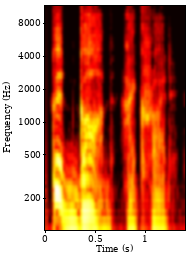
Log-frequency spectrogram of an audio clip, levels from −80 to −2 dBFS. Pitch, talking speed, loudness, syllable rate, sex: 120 Hz, 170 wpm, -20 LUFS, 3.7 syllables/s, male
